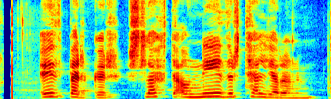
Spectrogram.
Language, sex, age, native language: Icelandic, female, 12, Icelandic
